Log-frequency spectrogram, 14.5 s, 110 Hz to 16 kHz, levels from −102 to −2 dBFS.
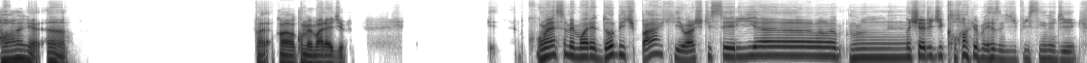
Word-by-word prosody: Olha. 145 0 +2
Hã. 105 -8 0 2.5
Pa - - -1
Qual 100 -2 +5
com - - -5
a - - +2
memória 100 0 +5
de 95 0 -5 1.9
E - - -22 0.4
com 170 +4 +2
essa 215 +4 +2
memória 185 -2 +3
do 175 +7 +4
Beach 210 -3 -4
Park 230 -3 0
eu 145 -3 +1
acho 150 +3 +1
que 190 - -10
seria, 185 +2 -1 1.2
hum, 170 +1 -3
cheiro 190 +2 +2
de 195 +2 -5
cloro 195 +1 -2
mesmo 160 -1 -3
de 140 0 -12
piscina, 150 +2 -8
de 135 0 -7
165 Hz, 110 wpm, -20 LUFS, 140-185 Hz, 2.5 s, Qual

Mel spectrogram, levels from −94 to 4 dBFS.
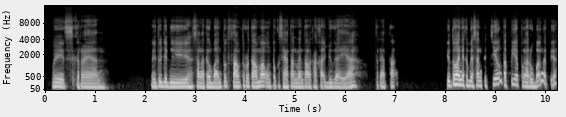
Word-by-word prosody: Weis 130 -2 -1
keren, 120 -2 -1 1.1
itu 130 +2 0
jadi 130 -1 +2 0.5
sangat 125 -2 +1
ngebantu 125 +1 +2
teru 135 -2 +2
terutama 145 -1 +2
untuk 125 -1 -4
kesehatan 125 -1 -1
mental 120 -1 -1
Kakak 115 +2 -4
juga 125 -1 -1
ya 120 +1 -2 0.5
ternyata. - - -5 1.1
Itu 160 +4 +2
hanya 185 -1 +6
kebiasaan 155 -1 0
kecil 200 +8 -1
tapi - - -2
ya 180 - +1
pengaruh 135 -4 0
banget 300 - +1
ya. - - 0
130 Hz, 140 wpm, -22 LUFS, 120-145 Hz, 1.1 s, hanya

